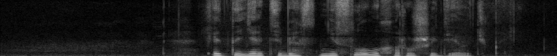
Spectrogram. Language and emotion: Russian, neutral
